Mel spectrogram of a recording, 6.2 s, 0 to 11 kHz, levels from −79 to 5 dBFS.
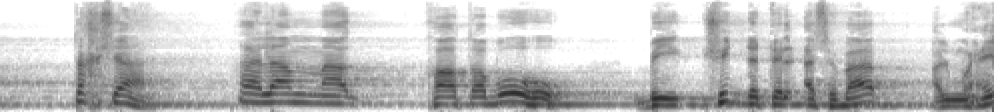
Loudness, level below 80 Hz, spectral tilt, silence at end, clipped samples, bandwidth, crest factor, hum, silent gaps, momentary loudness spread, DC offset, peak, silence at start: -22 LUFS; -62 dBFS; -6 dB/octave; 0 s; under 0.1%; 11 kHz; 16 dB; none; none; 16 LU; under 0.1%; -6 dBFS; 0 s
